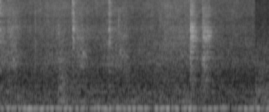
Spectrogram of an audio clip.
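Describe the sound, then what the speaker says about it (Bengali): Ginger, salt and tomato sauté with spices in a hot pan, giving a steady close sizzle and fry with occasional stirring scrapes, no talking. "এবার এটাকে ভালো করে কষাবো"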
